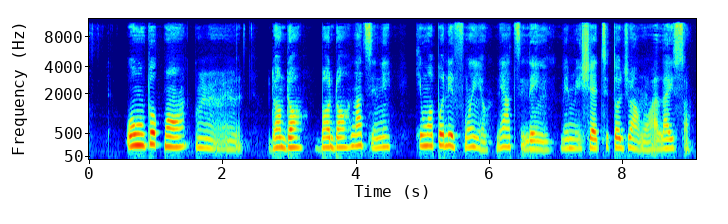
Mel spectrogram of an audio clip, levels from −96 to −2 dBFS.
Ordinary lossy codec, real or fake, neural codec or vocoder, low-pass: AAC, 48 kbps; fake; codec, 24 kHz, 0.9 kbps, WavTokenizer, small release; 10.8 kHz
